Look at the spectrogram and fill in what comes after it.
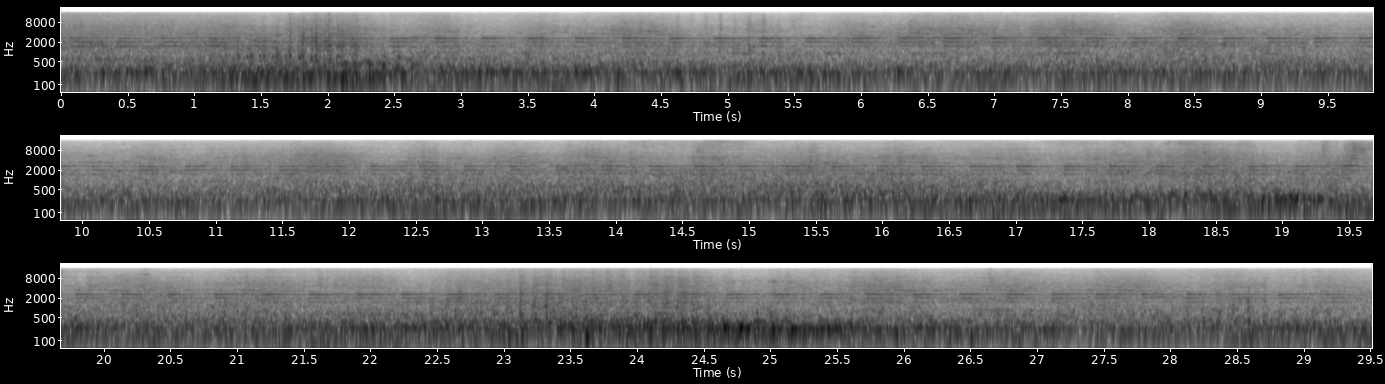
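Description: Double-stack intermodal freight cars rolling steadily past, a continuous rumble of steel wheels on rail with light clicking at the rail joints and a steady high ringing tone over it.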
